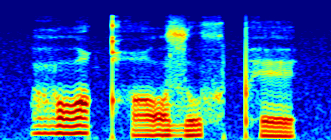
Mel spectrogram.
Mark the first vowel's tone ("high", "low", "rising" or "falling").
high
